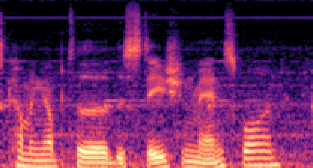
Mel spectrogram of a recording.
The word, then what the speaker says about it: Manasquan: up to the station Manasquan he mispronounced it like four different times guys I'm not joking you you said it like three different ways it was so funny he's like man askins next um - Quan and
